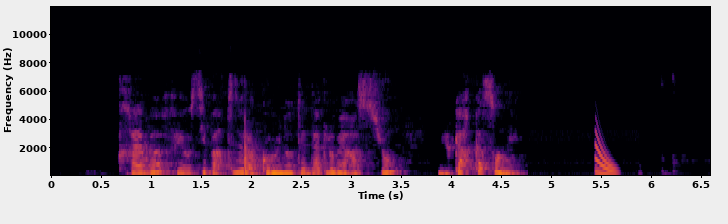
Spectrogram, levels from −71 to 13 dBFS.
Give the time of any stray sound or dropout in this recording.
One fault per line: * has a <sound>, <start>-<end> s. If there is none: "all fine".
* has a chirp, 5.4-5.7 s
